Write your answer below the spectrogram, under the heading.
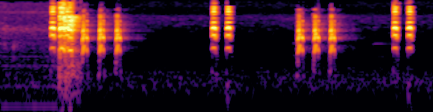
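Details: Wild common moorhen gives a loud, harsh burst followed by short clucking notes in pairs and triplets, repeated about once a second; otherwise quiet.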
